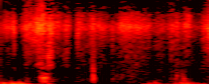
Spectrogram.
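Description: Hands working the neck of a fur-covered animal-skin bag: a soft low thump at the start, then faint rustling and small knocks.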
